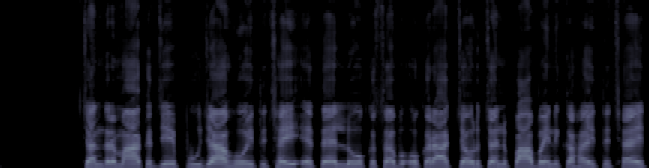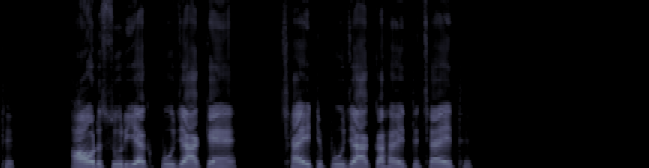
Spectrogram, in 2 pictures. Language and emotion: Maithili, neutral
